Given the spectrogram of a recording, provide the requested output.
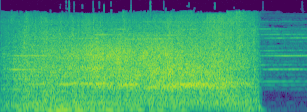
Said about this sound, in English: The gas station is consumed by billowing explosions as Jim's car hares out of the smoke with its bonnet on fire.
